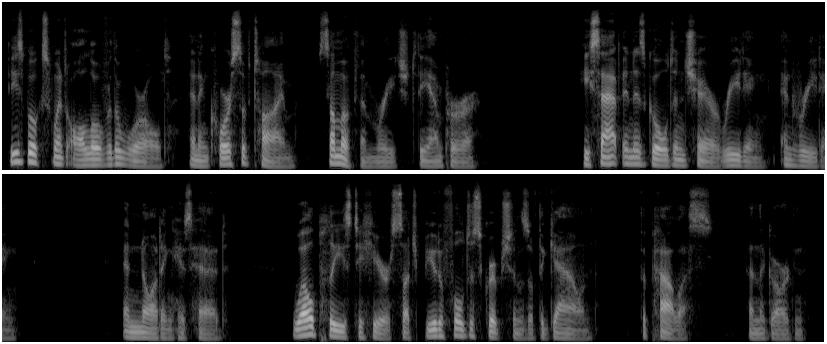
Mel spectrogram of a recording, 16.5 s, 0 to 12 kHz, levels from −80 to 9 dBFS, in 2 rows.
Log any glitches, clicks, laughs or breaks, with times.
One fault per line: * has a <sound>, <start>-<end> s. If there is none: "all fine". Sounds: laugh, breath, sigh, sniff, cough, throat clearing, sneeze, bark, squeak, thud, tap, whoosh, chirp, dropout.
all fine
